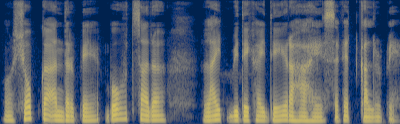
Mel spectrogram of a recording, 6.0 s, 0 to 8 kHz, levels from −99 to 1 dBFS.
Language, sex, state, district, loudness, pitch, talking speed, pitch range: Hindi, male, Arunachal Pradesh, Longding, -21 LUFS, 105 Hz, 160 wpm, 95-110 Hz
